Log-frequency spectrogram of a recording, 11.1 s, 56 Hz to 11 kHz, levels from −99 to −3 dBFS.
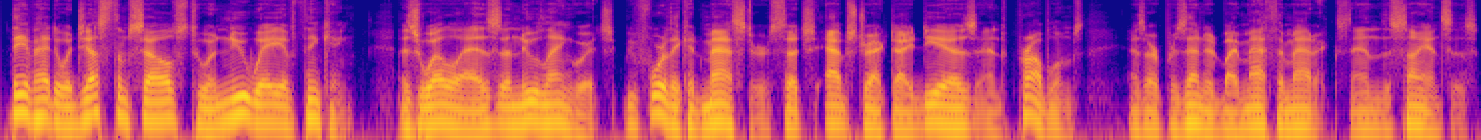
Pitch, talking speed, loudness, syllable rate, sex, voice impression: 100 Hz, 190 wpm, -20 LUFS, 5.3 syllables/s, male, masculine, adult-like, slightly thick, cool, slightly wild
